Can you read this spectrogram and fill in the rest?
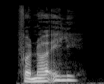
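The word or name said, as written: FORNØJELIGERE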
